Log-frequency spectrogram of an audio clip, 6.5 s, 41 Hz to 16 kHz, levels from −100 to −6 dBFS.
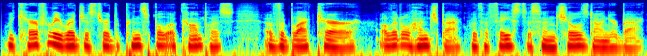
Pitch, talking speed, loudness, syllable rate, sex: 115 Hz, 205 wpm, -18 LUFS, 6.1 syllables/s, male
